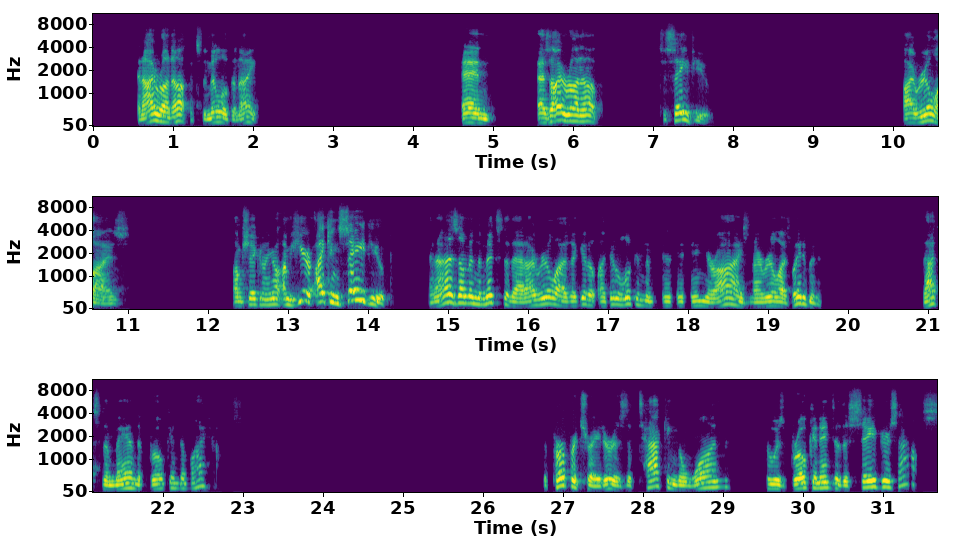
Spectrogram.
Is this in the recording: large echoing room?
yes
